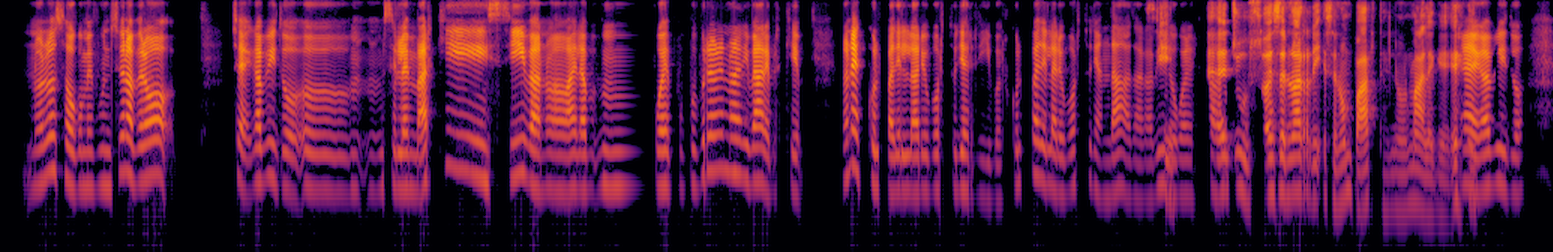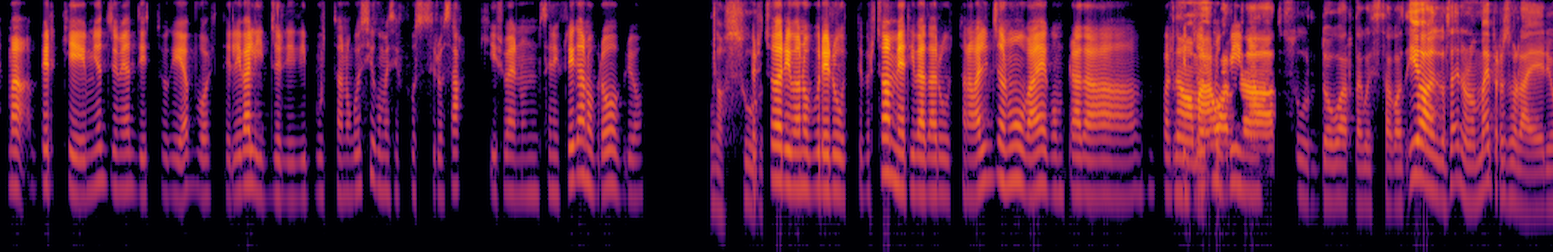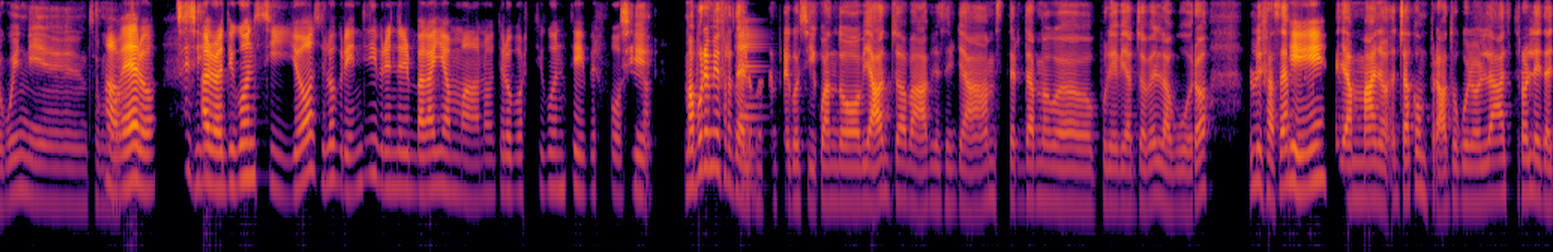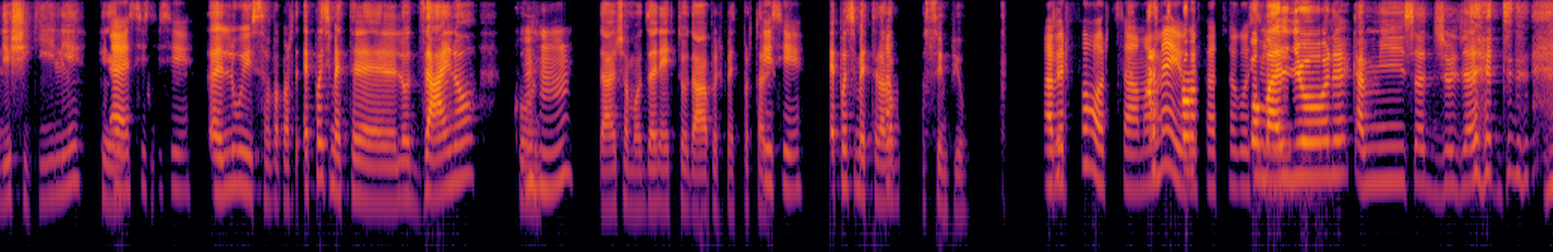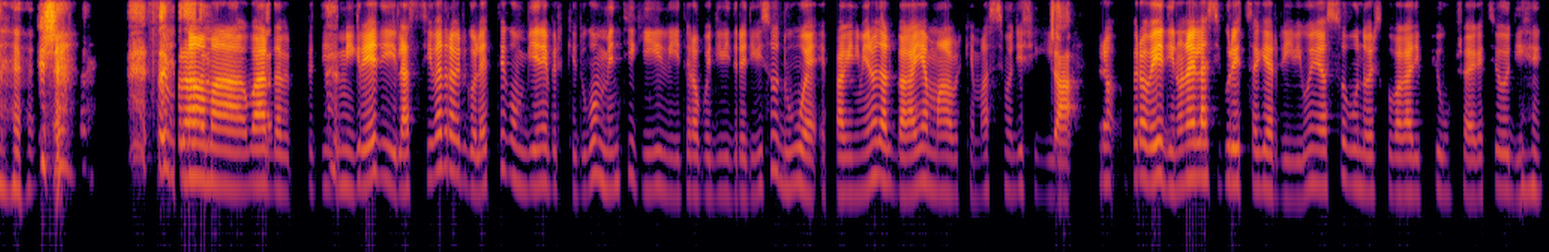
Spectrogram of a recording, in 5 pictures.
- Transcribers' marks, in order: "cioè" said as "ceh"; distorted speech; laughing while speaking: "che"; tapping; unintelligible speech; other background noise; unintelligible speech; chuckle; laughing while speaking: "giule t t"; unintelligible speech; chuckle; unintelligible speech; "punto" said as "pundo"; "preferisco" said as "prerisco"; "cioè" said as "ceh"; laughing while speaking: "dì?"
- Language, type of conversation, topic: Italian, unstructured, Qual è la cosa più strana che ti è successa durante un viaggio?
